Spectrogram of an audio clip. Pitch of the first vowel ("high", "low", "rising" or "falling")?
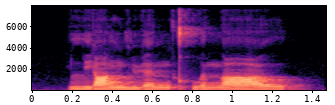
high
